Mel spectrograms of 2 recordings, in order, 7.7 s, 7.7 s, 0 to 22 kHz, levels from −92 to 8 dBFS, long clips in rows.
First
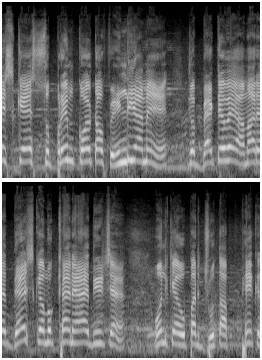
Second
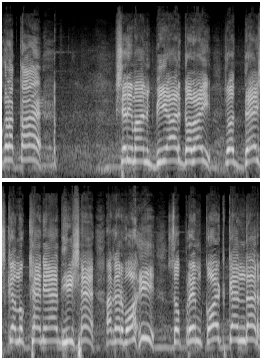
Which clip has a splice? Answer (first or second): second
